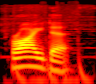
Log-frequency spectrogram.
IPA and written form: raɪdə (rider)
